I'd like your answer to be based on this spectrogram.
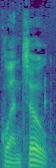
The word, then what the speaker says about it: Guangzhou: Guangzhou.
